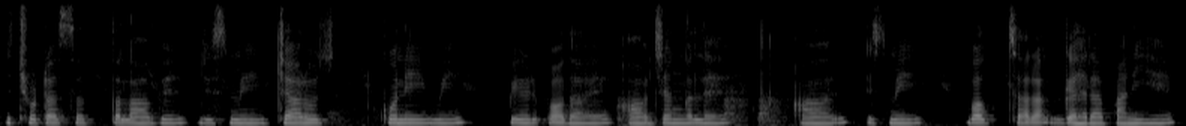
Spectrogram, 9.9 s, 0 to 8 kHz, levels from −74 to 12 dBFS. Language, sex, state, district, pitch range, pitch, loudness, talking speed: Hindi, female, Chhattisgarh, Sarguja, 220-235 Hz, 225 Hz, -39 LUFS, 135 wpm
